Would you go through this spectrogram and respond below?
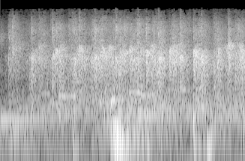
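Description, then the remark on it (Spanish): A crowd applauds steadily, a dense wash of many hands clapping, holding an even loudness throughout with faint voices mixed underneath. “Un aplauso para ellas, ¿no?”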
